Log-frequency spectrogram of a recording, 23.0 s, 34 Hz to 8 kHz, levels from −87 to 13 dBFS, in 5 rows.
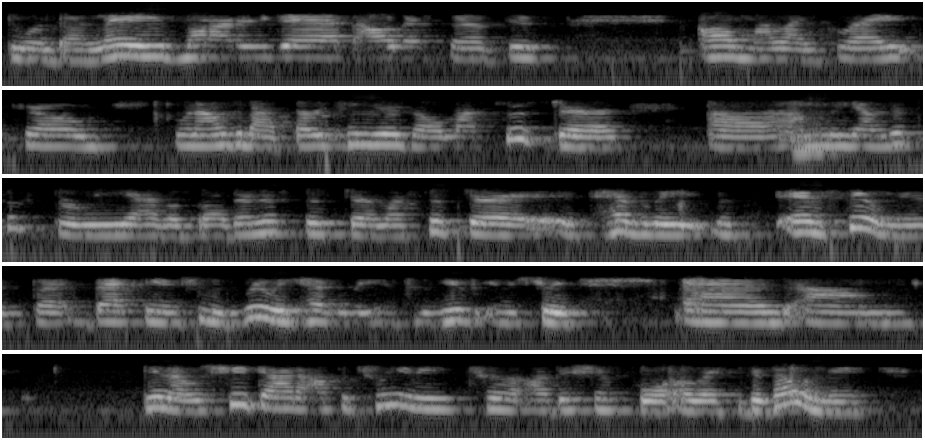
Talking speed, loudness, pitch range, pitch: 170 wpm, -29 LUFS, 195-230 Hz, 210 Hz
